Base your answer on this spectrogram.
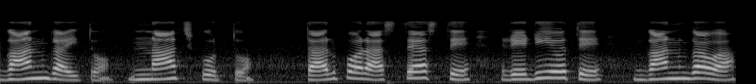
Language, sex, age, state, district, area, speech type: Bengali, female, 45-60, West Bengal, Jhargram, rural, spontaneous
